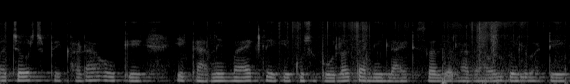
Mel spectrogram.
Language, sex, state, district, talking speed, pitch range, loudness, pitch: Bhojpuri, female, Uttar Pradesh, Gorakhpur, 170 wpm, 160-175 Hz, -41 LUFS, 165 Hz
